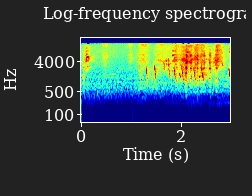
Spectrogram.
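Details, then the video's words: Turquoise-fronted amazon (Amazona aestiva) chick begging while being fed by an adult: rapid, raspy squawks and squeaky chirps that grow busier and more insistent toward the end. "TURQUOISE-FRONTED PARROT feeding cub"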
